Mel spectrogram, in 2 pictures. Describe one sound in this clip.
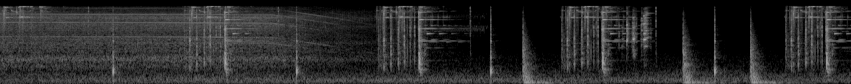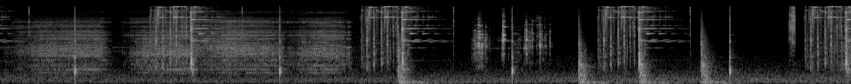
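Short electronic chimes and clicks ring out from a game menu, over and over.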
